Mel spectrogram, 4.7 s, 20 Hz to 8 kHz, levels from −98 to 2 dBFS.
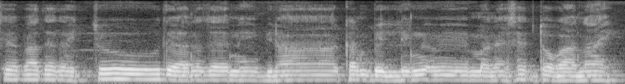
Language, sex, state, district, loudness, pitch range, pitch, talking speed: Chakma, male, Tripura, Dhalai, -14 LUFS, 120-130 Hz, 120 Hz, 180 wpm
